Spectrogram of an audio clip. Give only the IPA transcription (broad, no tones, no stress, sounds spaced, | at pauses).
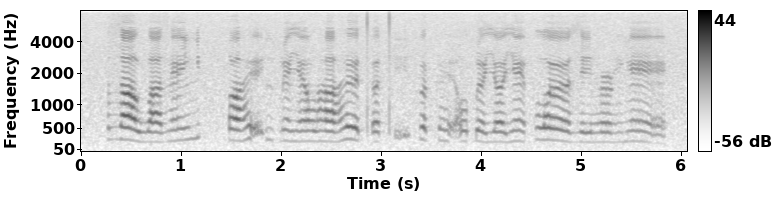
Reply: z a w a z ẽ ʎ | qʷ a ɦ ḛ ʎ ɓ ẽ j ẽ lˠ ɦ a ɦ ɘ tʼ ə tʼ ḭ f œ k ɦ ḛ lˠ ɓ ɘ j œ j ẽ f lˠ œ z i ɦ ə˞ ŋ ɡ ẽ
